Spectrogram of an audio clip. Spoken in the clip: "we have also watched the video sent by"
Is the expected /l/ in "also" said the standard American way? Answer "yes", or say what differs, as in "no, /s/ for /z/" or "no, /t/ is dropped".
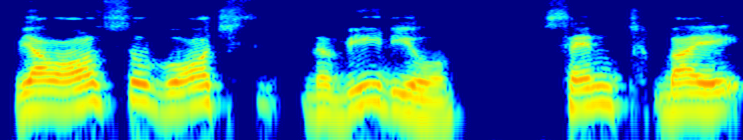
yes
